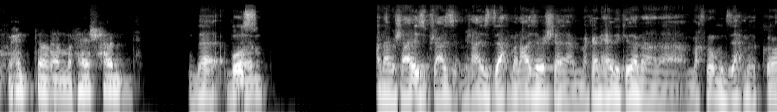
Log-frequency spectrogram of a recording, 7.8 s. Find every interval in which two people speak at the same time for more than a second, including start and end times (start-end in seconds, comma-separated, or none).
none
